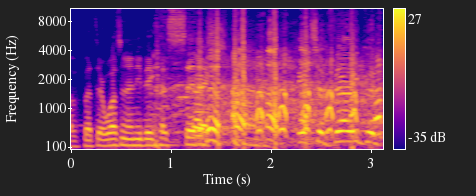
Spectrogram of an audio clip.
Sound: laughter

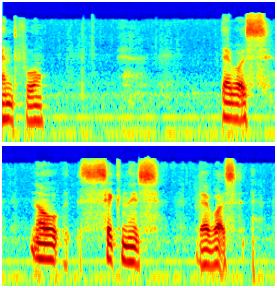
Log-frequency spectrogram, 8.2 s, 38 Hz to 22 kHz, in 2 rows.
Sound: pauses for 3 seconds

